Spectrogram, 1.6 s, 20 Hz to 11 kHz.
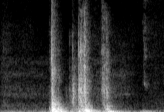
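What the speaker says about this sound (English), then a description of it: "the garage door does hit with the lid down" Cabinet door on a Jeanneau 379 sailboat knocking against a Raritan Marine Elegance toilet lid, a few close soft wooden thunks in quick succession, then a faint tap.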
